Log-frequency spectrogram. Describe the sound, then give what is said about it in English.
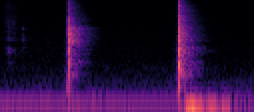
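Two sharp hand claps a little under a second apart, each a crisp single smack as several people clap together in sync, with quiet background between them and no talking. “I love the fact that we stopped clapping it in synchronous.”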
